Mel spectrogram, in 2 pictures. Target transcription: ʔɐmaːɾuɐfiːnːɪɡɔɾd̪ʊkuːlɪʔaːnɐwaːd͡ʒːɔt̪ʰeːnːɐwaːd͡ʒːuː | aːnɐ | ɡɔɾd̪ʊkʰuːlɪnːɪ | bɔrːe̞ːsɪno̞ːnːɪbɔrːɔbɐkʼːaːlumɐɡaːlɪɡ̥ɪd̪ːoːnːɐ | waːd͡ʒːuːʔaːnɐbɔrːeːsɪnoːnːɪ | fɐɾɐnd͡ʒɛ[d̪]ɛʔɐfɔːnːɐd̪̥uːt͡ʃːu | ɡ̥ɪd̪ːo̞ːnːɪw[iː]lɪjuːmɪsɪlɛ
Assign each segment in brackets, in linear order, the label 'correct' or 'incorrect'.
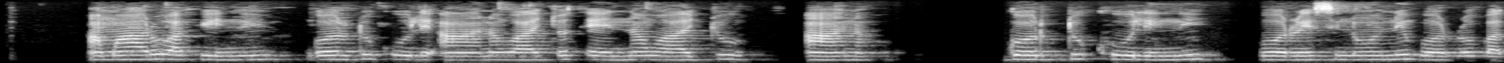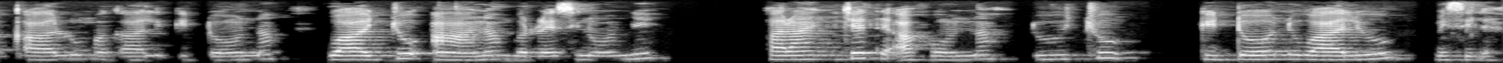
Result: incorrect: t̪, incorrect: aː

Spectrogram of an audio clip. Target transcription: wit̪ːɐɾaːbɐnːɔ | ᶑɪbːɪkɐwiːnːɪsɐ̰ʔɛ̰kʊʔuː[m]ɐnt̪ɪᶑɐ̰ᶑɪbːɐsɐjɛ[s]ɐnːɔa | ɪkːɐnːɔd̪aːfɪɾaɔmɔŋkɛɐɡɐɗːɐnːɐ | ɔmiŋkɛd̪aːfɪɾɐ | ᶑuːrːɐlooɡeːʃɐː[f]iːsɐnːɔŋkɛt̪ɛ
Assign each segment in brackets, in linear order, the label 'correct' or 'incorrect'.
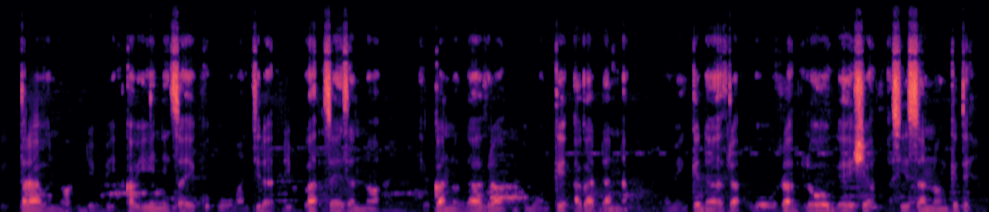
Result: correct, correct, incorrect: s

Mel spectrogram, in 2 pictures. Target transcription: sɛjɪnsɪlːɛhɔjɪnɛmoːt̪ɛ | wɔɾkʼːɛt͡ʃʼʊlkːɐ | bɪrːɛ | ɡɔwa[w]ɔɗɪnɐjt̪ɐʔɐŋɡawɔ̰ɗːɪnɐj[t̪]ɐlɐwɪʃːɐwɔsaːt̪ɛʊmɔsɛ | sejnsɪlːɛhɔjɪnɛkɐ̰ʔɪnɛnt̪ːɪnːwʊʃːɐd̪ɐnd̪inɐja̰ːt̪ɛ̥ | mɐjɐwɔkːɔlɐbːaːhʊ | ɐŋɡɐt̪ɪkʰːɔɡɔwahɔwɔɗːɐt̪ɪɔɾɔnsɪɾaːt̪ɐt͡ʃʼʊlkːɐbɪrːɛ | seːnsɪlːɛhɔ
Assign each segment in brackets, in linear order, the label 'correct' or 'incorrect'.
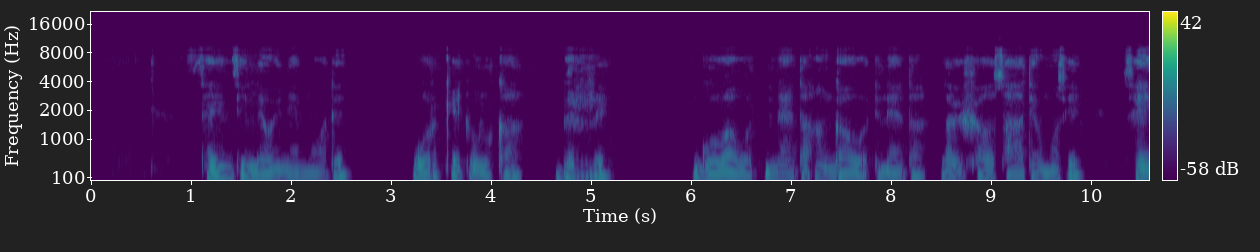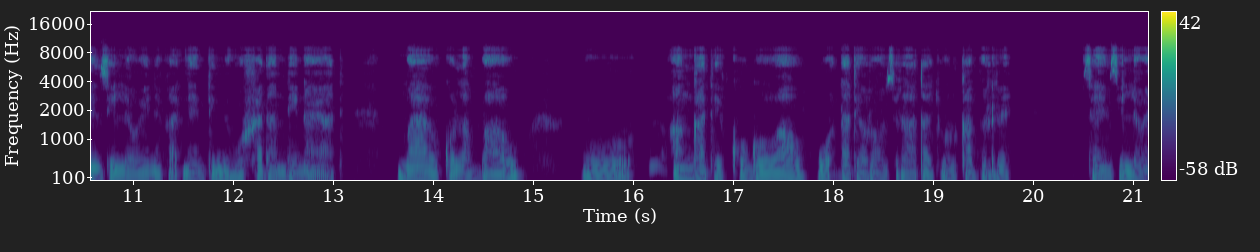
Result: correct, correct

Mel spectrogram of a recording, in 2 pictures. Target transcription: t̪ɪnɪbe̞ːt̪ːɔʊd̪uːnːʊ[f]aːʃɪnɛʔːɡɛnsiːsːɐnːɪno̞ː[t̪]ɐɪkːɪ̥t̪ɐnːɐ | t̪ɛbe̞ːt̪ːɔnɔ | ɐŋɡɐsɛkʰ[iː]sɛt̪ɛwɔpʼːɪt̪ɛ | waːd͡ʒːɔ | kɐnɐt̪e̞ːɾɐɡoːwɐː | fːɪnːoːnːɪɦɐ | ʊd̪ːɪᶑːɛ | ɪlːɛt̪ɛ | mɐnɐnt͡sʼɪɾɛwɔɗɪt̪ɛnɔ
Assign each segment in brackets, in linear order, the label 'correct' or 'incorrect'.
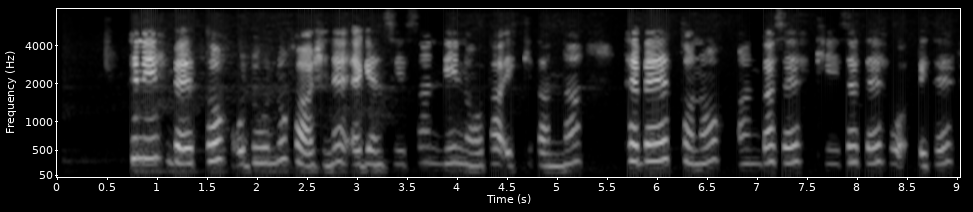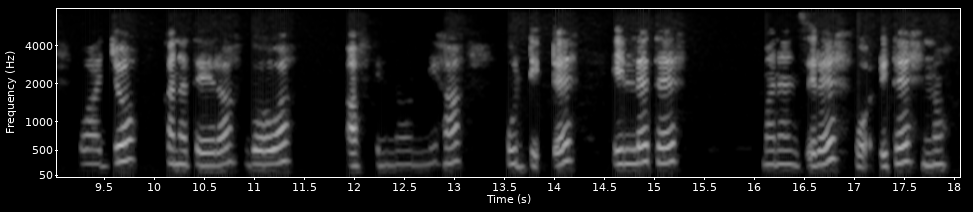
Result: correct, correct, correct

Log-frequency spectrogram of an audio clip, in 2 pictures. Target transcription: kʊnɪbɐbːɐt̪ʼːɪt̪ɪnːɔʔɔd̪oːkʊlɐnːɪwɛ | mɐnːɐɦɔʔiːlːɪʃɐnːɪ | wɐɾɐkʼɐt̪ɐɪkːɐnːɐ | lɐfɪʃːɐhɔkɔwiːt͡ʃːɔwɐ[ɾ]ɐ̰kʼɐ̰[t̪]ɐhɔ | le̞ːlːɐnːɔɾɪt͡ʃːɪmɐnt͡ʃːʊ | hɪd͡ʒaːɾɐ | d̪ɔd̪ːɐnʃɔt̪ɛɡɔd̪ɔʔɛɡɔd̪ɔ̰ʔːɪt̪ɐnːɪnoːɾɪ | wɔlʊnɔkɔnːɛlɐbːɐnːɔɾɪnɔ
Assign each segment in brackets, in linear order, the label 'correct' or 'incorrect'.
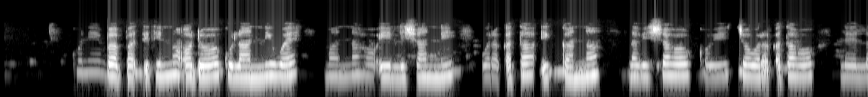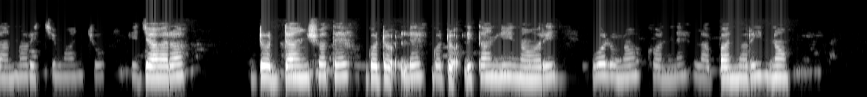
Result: correct, correct

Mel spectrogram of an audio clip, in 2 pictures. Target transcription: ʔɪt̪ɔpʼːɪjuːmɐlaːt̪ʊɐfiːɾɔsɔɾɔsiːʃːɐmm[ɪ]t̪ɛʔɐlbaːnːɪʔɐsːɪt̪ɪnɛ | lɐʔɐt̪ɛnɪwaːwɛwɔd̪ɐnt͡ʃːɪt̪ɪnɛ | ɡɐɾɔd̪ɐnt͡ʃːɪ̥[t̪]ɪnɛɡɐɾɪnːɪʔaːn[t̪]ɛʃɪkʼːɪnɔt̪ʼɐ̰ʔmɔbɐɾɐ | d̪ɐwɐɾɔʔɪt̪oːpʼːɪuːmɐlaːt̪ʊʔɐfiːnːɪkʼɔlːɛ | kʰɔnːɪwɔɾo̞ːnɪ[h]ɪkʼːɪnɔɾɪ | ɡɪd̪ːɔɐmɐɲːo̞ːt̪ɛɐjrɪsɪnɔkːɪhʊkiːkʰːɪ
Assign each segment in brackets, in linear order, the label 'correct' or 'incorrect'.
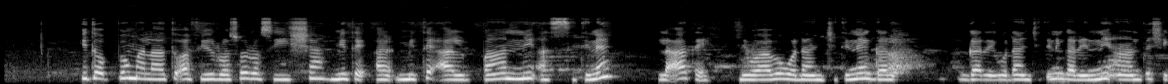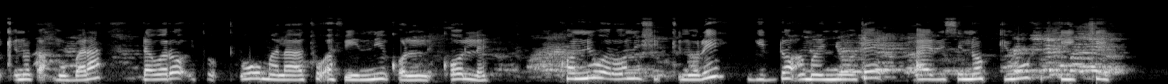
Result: correct, correct, correct, incorrect: ʃ

